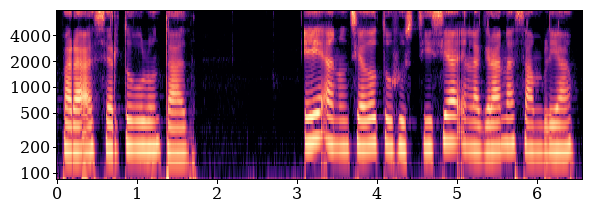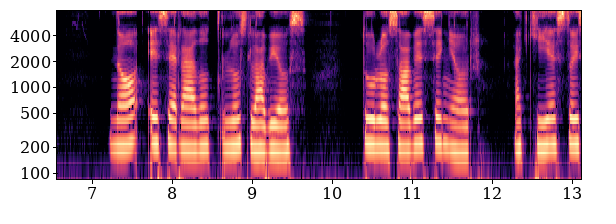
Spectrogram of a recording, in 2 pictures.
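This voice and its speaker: Slow, smooth-voiced woman reading scripture. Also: medium pitch, level tone, warm tone. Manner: slow, measured, reverent reading. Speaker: podcast scripture reader.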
